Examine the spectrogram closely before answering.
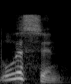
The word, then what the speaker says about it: listen: as night light taught the letter T in such words as listen whistle the letter K as in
